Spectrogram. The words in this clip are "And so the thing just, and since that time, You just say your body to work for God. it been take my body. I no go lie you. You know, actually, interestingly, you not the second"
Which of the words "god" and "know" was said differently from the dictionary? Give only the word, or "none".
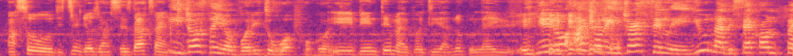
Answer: god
